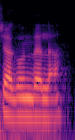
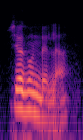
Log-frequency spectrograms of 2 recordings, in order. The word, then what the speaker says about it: Shakuntala: Chennai, her name was Shakuntala, but whenever I would address her as Shakuntala, she'd say my name is Jagundala, and she would correct me, Jagundala.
